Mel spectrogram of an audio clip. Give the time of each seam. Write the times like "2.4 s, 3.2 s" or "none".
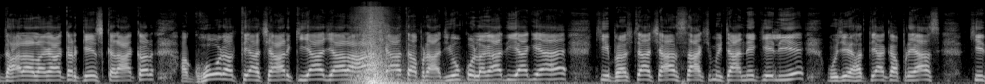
3.8 s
